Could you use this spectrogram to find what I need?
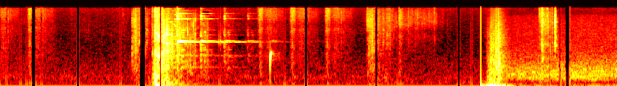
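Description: Game sound effects chime and thud.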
